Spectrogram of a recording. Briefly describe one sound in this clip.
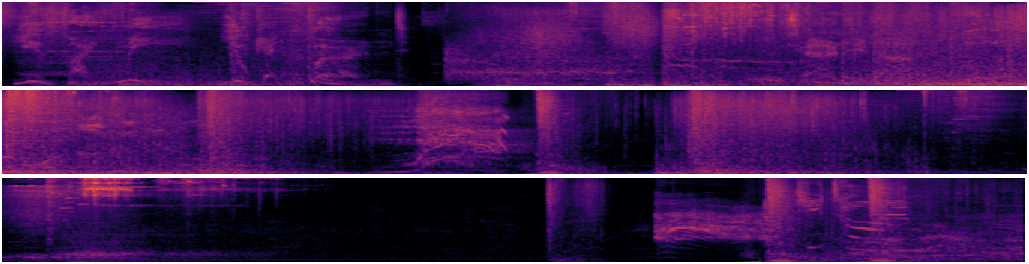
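Game cards flip and chime when played.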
